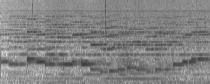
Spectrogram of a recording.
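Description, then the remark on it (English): A tinny ice cream truck jingle plays a simple looping melody of bright electronic tones, steady and moderately loud, with faint low road rumble underneath and no talking. “It sounded like the same music that you hear being played when the ice cream truck drove down the street during the summer.”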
